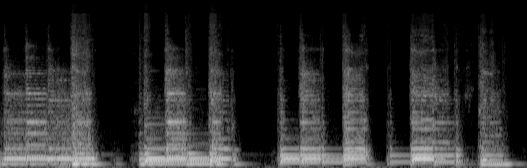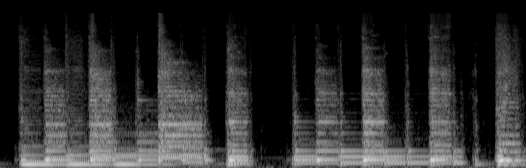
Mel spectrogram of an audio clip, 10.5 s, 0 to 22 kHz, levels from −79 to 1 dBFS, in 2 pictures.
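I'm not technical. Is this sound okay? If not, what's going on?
No. Throughout the music, the sound is rough, grainy and hoarse, as if the instruments were smeared with hiss. That is likely Opus compression squeezed too hard, so the encoder switched to a speech-oriented mode and filled in missing detail with noise.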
